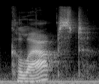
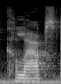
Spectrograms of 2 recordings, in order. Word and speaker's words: collapse: it down for you in the word collapse our stress is on the second syllable lapse and uh even though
